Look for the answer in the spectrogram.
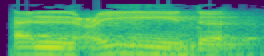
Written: Eid

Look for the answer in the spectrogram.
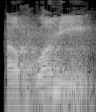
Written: Ramy

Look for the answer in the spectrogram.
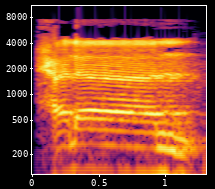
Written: Halal

